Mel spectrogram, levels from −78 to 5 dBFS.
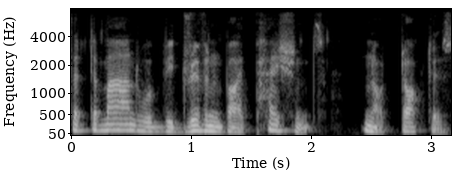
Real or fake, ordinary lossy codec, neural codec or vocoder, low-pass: real; MP3, 64 kbps; none; 7.2 kHz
